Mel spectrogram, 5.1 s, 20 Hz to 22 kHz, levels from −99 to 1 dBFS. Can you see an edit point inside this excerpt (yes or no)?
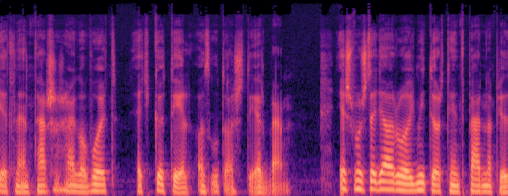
no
